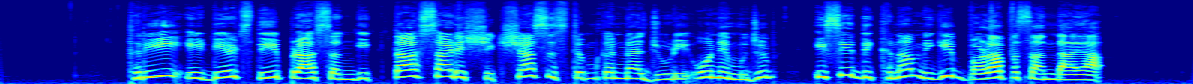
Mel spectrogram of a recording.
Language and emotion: Dogri, happy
